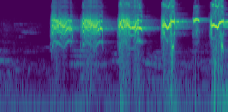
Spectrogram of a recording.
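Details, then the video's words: Caged black-winged myna from a home setting, used as a lure for another bird: six loud, rasping, buzzy bursts delivered rapidly, each roughly a fifth of a second long, some ending in a short whistled inflection. "Sogon gacor || Pancingan sogon rumahan agar cepat bunyi"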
